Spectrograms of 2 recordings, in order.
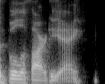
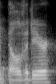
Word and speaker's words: Boulevardier: It's a Boulevardier. – Oh, what did I say? Belvedere? – Yes.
